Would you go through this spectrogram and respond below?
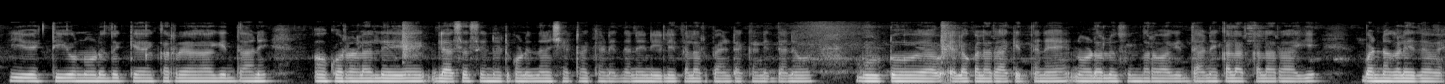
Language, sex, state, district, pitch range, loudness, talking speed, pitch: Kannada, male, Karnataka, Bellary, 145-150 Hz, -16 LUFS, 110 wpm, 145 Hz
